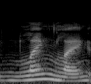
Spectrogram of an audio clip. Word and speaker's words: ylang: The buds on the Lang Lang, it's spelled Y-L-A-N-G, Lang Lang tree.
